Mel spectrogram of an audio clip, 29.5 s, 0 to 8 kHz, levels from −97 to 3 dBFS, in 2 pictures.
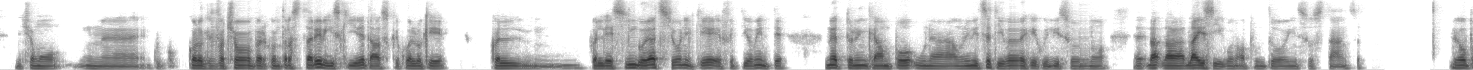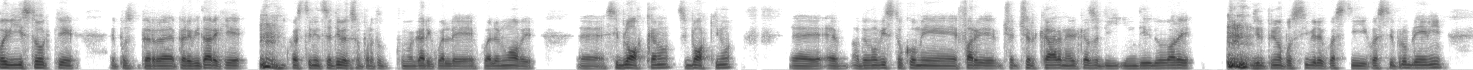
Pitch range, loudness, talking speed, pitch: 100-115 Hz, -28 LUFS, 140 wpm, 105 Hz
